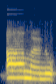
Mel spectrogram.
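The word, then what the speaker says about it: آمنوا: Biasanya ketika membaca illalladzina amanu, amanu itu adalah alif, bukan ain.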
